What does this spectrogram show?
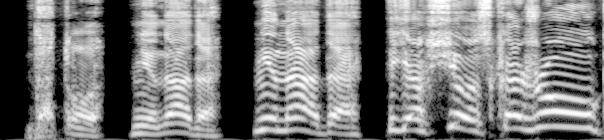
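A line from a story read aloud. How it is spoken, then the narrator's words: Screaming. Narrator (Russian): кричала Наташа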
